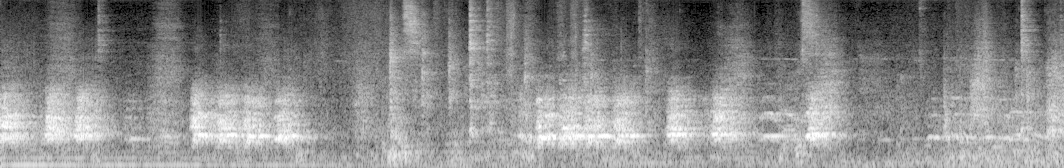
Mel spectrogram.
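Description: A dog barking in several clusters of quick, repeated barks, with short pauses between them.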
